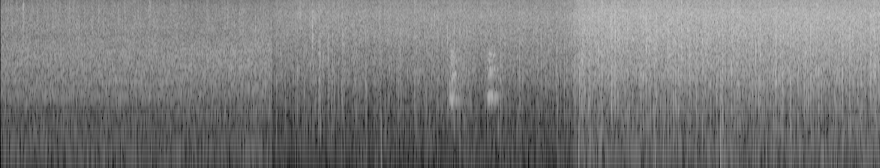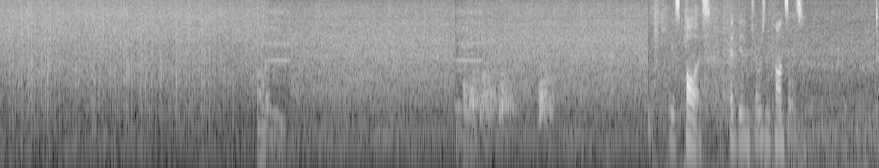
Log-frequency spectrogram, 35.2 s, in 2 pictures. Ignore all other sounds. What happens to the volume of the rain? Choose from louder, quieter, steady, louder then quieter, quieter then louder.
louder.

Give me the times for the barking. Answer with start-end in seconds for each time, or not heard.
8.9-10.6, 26.8-28.7.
